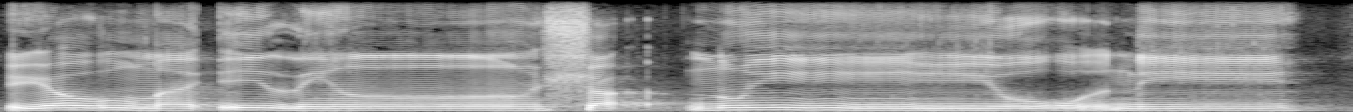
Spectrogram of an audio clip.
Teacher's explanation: تنوین کے بعد شین حروف اخفا میں سے ہے، ناک میں چھپا کر اس کی آواز کو پڑھیں گے. یومئذ شأن یغنیہ، یہاں پر بھی نون میں جو ہے وہ ملا کر اور غنہ کر کے پڑھیں گے.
